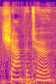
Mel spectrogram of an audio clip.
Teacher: Once again, it hinges on the schwa in that middle syllable. That sound that could be any vowel.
